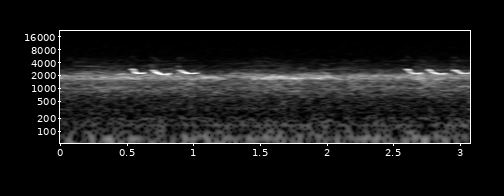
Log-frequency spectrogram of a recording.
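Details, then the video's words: A common greenshank (Tringa nebularia) gives two bursts of its ringing, down-slurred triple call, tew-tew-tew, about two seconds apart, over a steady background hiss. "Greenshank 1h bird sound"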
